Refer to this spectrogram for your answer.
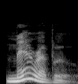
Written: marabou

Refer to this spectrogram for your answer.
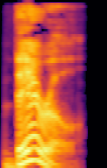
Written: barrel

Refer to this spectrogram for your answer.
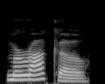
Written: muraco

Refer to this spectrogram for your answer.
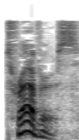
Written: traverse

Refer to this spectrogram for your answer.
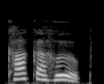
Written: cock-a-hoop

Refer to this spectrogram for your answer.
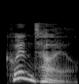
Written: quintile

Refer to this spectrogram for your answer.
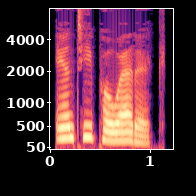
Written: antipoetic

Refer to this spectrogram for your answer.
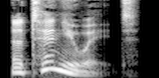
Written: attenuate

